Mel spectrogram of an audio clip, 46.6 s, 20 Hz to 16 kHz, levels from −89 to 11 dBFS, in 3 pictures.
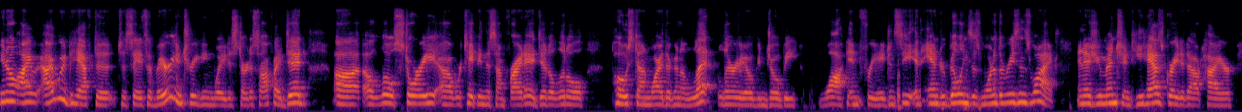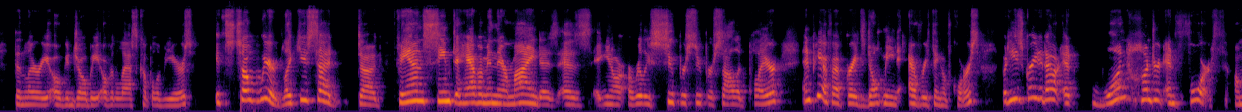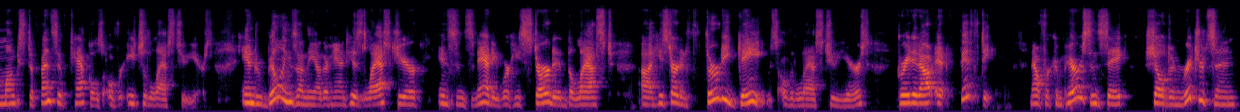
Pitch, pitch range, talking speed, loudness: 220 Hz, 195-245 Hz, 205 wpm, -26 LUFS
